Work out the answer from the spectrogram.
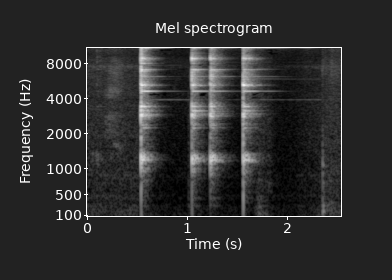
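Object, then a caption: Steel tumbler. A steel tumbler is tapped four times in a one-two-one pattern: a single tap, a quick pair, then a single tap. Each tap gives a bright, clinking metallic ring that fades quickly, and a fainter knock follows at the end.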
